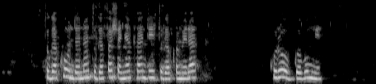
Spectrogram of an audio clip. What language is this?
Kinyarwanda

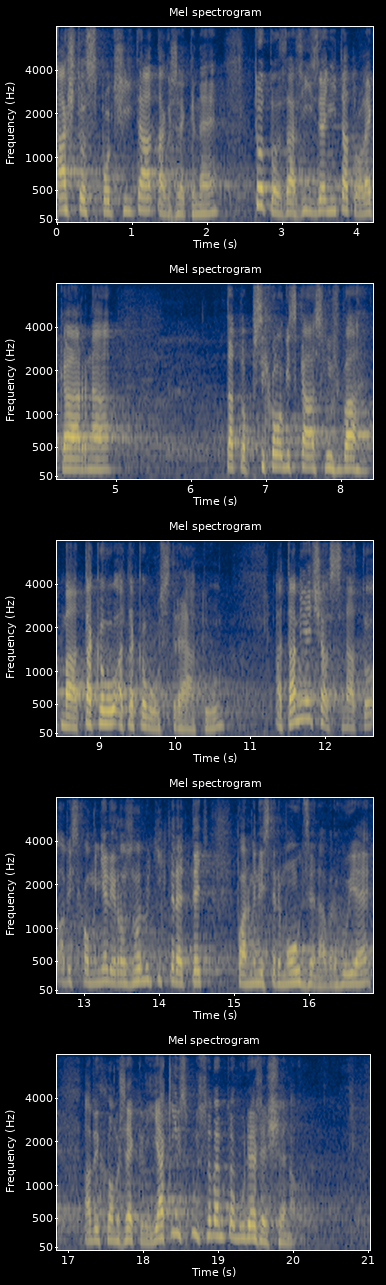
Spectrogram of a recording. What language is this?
Czech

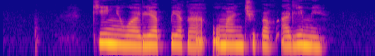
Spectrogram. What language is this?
Cajatambo North Lima Quechua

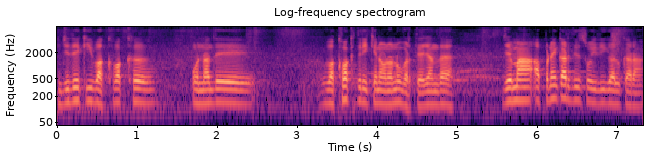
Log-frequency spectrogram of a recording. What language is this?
Punjabi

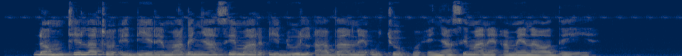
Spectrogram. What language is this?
Luo (Kenya and Tanzania)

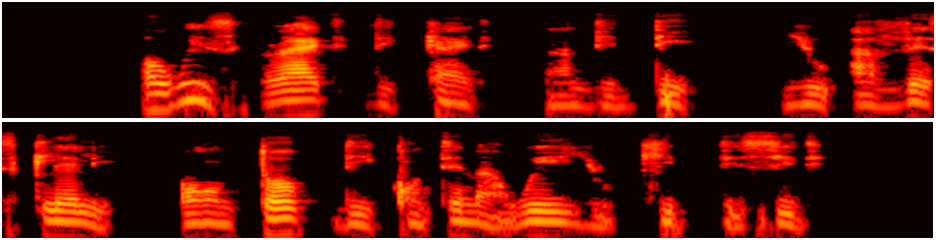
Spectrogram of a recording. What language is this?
Nigerian Pidgin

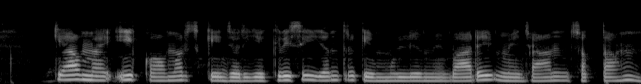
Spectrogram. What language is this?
Hindi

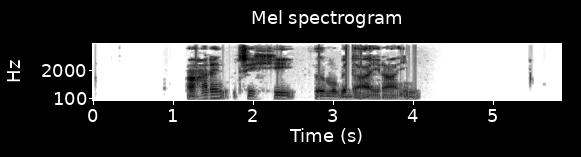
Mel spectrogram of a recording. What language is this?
Divehi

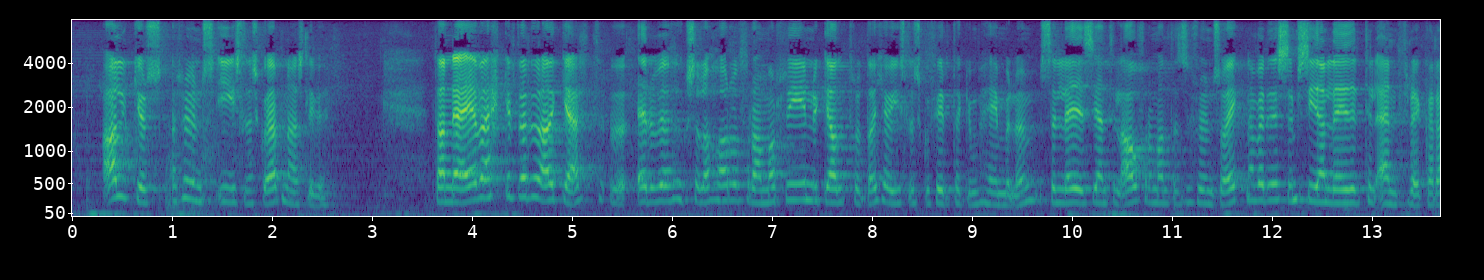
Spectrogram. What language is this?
Icelandic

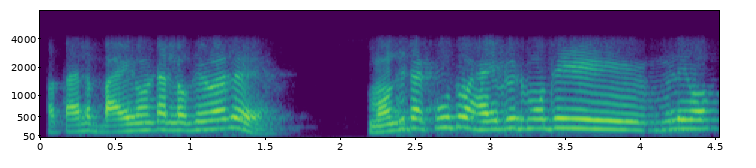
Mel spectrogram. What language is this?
Odia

